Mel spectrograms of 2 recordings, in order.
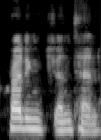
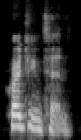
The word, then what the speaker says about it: Crudgington: please welcome to the show show Dr Angela kingon why am I saying your name wrong crudgington change your name no just kidding Dr C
